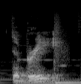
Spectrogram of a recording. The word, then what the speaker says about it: debris: And then brie, like the cheese, brie, or the beginning of the word breeze. We have b, and that B sound is blended with the R sound, bruh. Like we say at the beginning of the word brother or breath or bromance or bridge. And then the long E sound, brie, debris.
